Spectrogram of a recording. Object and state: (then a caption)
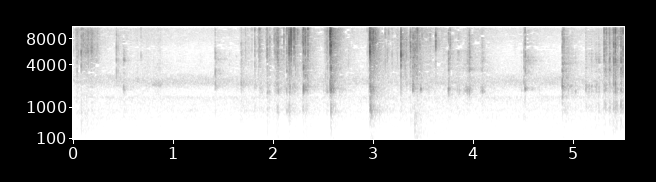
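Bar of soap being shaved. A craft blade shaves the surface off a solid pink bar of soap held in the hand. The clip is a quiet, irregular series of short, crisp scraping strokes, bright and airy with almost no low end, each dying away almost instantly.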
